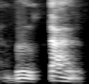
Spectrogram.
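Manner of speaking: "brutal" low, with a crisp T and stressed -tal; sounded Spanish T. Shown as a demonstration. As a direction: make the T ring in "brutal". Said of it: "La T suena".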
